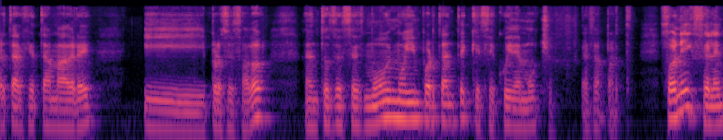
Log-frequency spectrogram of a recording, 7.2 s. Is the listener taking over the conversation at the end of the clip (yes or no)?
no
